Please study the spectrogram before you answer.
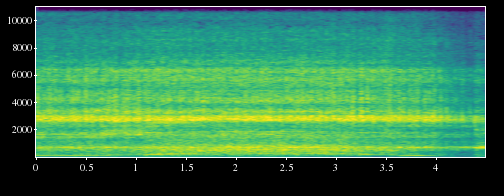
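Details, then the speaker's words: Double-insulated, gutsy low-RPM corded drill with non-polarized plug: motor whine climbs and falls smoothly with the trigger, no rattle or grinding; variable speed works well before switching direction; normal variable speed operation. "So the variable speed works good. Let me change directions."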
